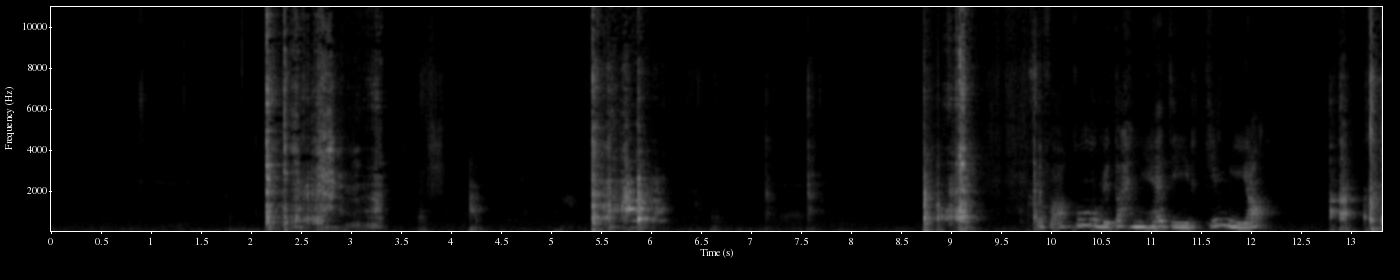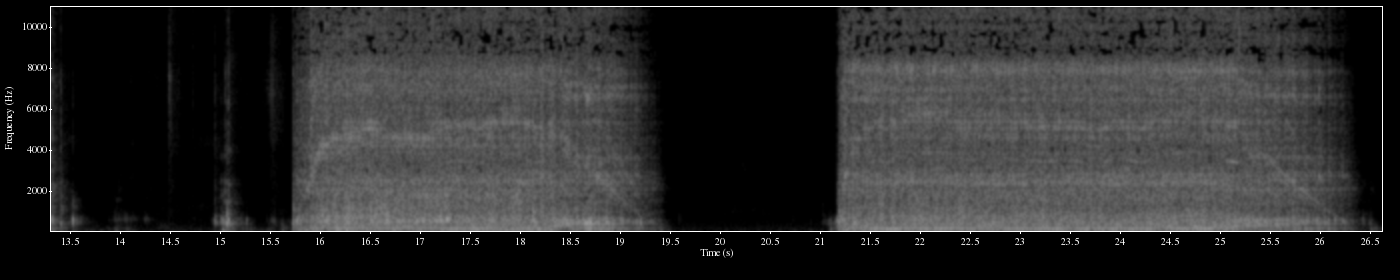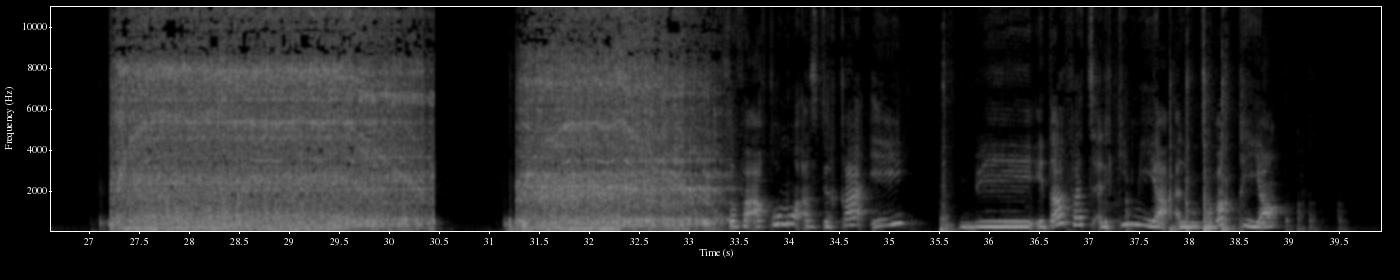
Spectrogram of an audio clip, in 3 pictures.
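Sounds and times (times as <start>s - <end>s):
electric blender whirring: 15.7s - 19.5s, 21.2s - 26.4s, 27.2s - 30.5s, 31.2s - 33.4s.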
